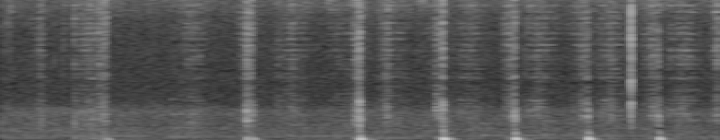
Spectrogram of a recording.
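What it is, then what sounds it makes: Buried tree root, wood. A probe or staff is pushed down to strike a wooden tree root in the ground, producing eight short, dull, low thuds that die away almost at once. The soft, deadened knocks of the wood contrast with the hard, ringing hum of a solid stone surface.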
